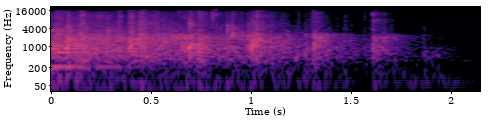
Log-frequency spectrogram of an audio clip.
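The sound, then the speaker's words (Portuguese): A standing audience applauds the Lord together, a dense wash of clapping that holds steady for a couple of seconds, then gradually fades out, with no one speaking over it. “Vamos aplaudir ao Senhor, vamos aplaudir mais então.”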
